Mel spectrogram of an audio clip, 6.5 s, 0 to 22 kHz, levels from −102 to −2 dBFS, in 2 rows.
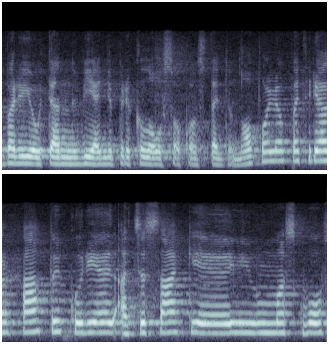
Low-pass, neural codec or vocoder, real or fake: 10.8 kHz; none; real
